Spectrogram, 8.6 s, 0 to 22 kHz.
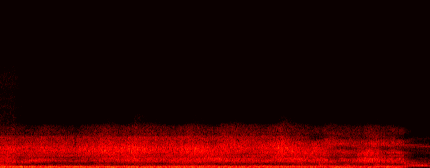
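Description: B-52 jet engines roar steadily in archival Strategic Air Command training footage, a loud, continuous broadband rumble and hiss that fades slightly near the end.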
